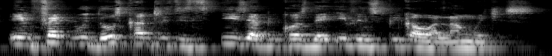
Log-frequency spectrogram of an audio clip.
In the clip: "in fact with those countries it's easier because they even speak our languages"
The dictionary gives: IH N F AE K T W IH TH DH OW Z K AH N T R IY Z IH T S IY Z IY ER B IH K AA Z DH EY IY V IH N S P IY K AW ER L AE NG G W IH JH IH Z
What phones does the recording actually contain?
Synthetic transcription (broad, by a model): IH N F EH K T W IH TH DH OW S K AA N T R IY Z IH T S IY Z IY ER B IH K AA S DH EY IY V IH N S P IY K AW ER L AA NG G W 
